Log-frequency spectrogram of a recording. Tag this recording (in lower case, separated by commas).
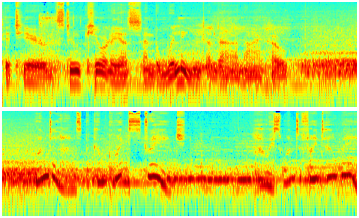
music, speech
